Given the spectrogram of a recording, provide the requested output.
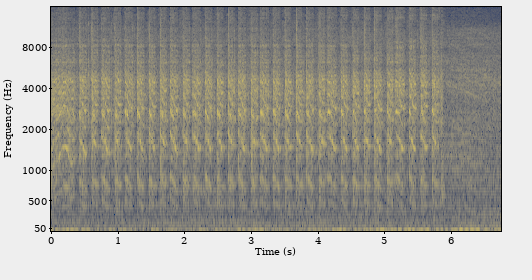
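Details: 1967 Plymouth Valiant slant six, long stored, choke on, cylinders fogged with PB Blaster the night before: starter churns steadily about three beats a second for six seconds, never catches; crank no-start, owner suspects no spark or PB Blaster fouling, unconfirmed.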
